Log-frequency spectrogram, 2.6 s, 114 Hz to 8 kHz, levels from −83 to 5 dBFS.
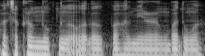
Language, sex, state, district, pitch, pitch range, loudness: Garo, male, Meghalaya, South Garo Hills, 100 Hz, 95-110 Hz, -16 LUFS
